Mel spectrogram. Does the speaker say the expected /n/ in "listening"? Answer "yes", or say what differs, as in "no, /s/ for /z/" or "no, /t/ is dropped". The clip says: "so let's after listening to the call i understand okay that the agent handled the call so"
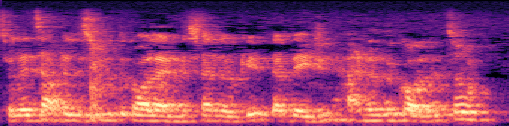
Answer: no, /n/ is dropped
